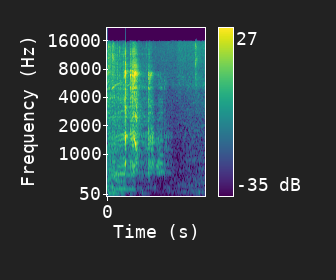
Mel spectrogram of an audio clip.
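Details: 2009 Yamaha TMax scooter, neglected project, cranked while holding brake: starter spins briefly, engine coughs as if catching, then fades and won't run; crank no start blamed on worn spark plugs and failed fuel pump.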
